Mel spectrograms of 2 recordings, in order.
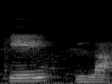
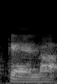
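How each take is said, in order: First: केला said very slowly, open ए; slow clear केला. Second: कैला with the inward ऐ sound. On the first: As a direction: spell out केला slowly for class. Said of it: "जैसे हमने कहा". (केला बहुत धीरे, खुली ए के साथ) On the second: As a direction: contrast कैला against केला. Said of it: "दो मात्रा लगा दें ये हो जाएगा". (कैला में अंदर की ओर ऐ की आवाज़) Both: Shown as a demonstration.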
